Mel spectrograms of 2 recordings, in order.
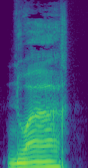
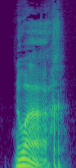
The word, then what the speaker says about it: noir: With noir, the E being added onto the end doesn't make any difference to the pronunciation of the masculine form, noir, noir. They sound exactly the same.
